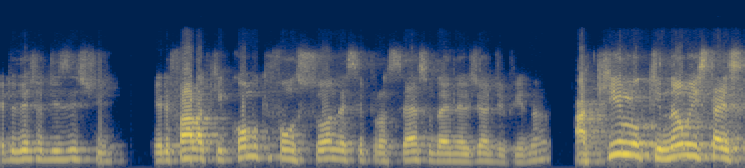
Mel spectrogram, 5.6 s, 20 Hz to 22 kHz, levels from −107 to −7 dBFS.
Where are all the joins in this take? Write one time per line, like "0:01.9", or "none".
0:01.0
0:04.1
